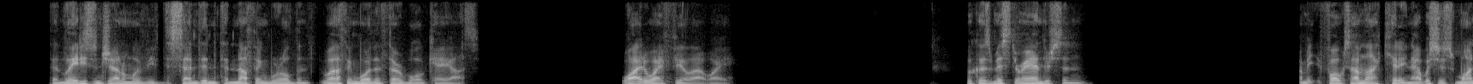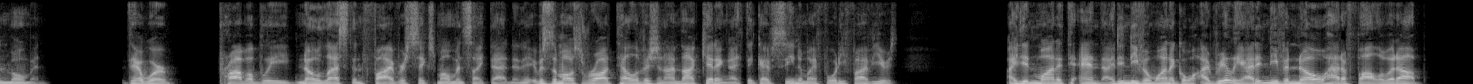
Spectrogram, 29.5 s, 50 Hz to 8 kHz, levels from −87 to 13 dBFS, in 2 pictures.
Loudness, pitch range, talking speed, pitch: -20 LUFS, 115-150 Hz, 185 wpm, 130 Hz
